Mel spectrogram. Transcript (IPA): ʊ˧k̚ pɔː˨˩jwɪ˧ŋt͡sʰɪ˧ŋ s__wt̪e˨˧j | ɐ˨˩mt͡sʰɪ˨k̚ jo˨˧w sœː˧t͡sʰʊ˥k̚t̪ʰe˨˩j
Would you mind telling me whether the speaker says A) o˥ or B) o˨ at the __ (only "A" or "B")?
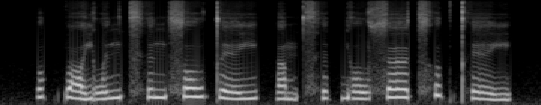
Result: A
